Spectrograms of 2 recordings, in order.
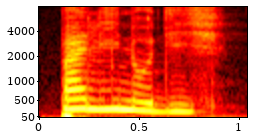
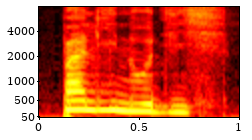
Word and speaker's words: palinodie: monacal, palinodie, palinodie. Vous voyez que le E ne se prononce pas et qu'il est muet donc on dit bien palinodie.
